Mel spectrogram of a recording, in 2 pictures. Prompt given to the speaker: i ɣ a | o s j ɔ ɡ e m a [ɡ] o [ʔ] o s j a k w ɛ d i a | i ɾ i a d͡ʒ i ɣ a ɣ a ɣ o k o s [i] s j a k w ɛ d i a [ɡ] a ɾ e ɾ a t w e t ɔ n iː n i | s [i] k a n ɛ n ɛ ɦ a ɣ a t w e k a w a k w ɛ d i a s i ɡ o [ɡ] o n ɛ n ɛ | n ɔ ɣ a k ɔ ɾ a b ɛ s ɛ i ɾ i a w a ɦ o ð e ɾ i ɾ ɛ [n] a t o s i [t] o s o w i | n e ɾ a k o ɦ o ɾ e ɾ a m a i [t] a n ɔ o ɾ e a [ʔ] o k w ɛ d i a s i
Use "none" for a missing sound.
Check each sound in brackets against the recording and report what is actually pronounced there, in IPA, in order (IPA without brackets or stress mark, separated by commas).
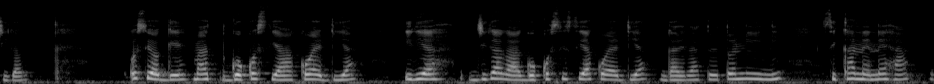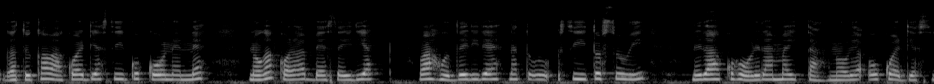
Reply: ɡ, k, i, ɡ, i, k, n, t, t, ʔ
